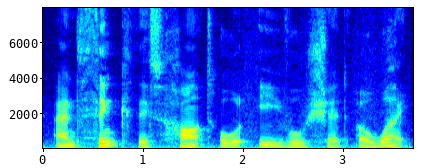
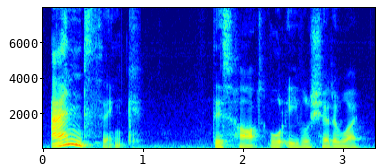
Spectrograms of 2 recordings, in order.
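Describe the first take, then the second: First: The stress follows a regular alternating iambic beat. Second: The stress breaks from a regular iambic beat. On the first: The speaker calls it wrong. "The iambic stress which it falls on would normally be" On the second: The speaker calls it right. "It needs to be read as"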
